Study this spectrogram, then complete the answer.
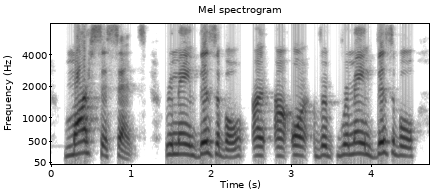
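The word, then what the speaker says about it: marcescence: So the track title Mar Maris Marcus I said marinence that's not how you pronounce it maretsense marcesense m a r ces ce n ce marcense remained visible on remained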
